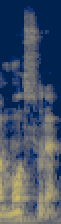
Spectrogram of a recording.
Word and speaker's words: Mosura: E isso é legal porque Mossura é, é, é a pronúncia japonesa de Mofra, né? o japonês ele fala Mosura,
